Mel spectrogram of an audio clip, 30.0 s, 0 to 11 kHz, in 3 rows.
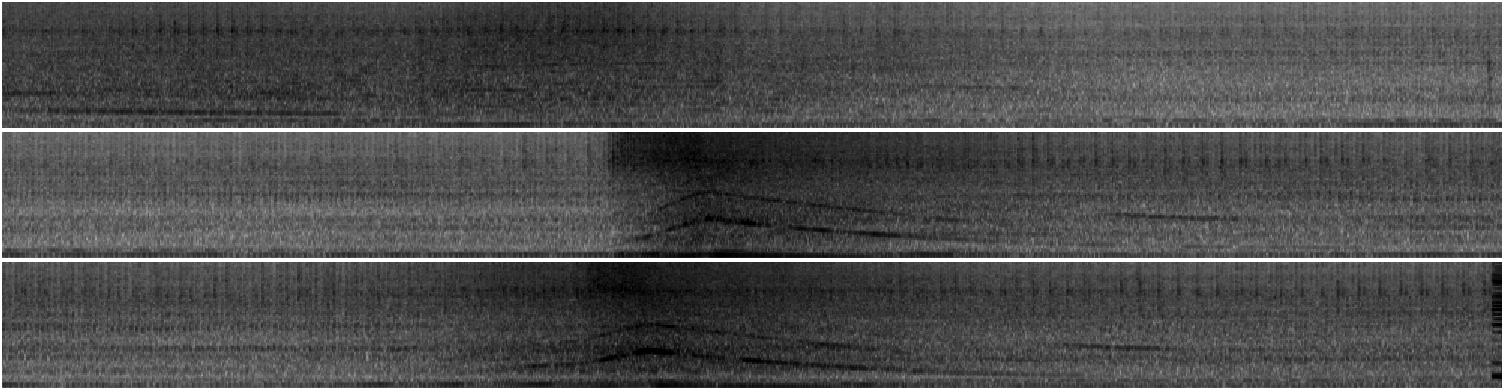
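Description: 1974 Steyr-Puch Pinzgauer 710K's air-cooled four-cylinder engine running as the vehicle is driven, its pitch falling at the start. It is revved twice, about halfway through and again near the end, each rev rising sharply and then dying away over a few seconds.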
